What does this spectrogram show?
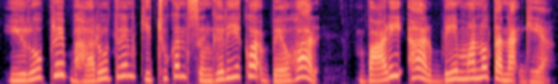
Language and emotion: Santali, disgusted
